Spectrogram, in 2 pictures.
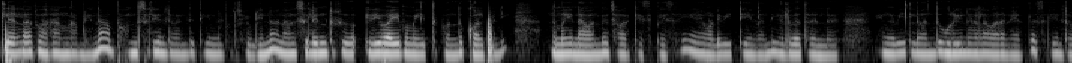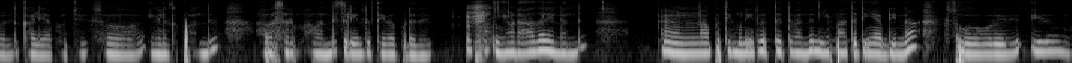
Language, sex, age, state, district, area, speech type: Tamil, female, 18-30, Tamil Nadu, Sivaganga, rural, spontaneous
